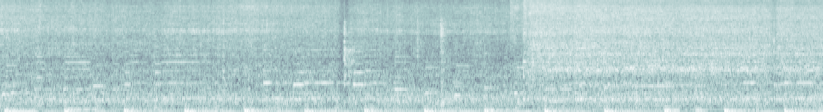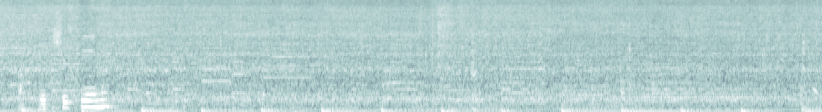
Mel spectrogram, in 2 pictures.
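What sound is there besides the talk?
chicken sizzling in hot pot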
